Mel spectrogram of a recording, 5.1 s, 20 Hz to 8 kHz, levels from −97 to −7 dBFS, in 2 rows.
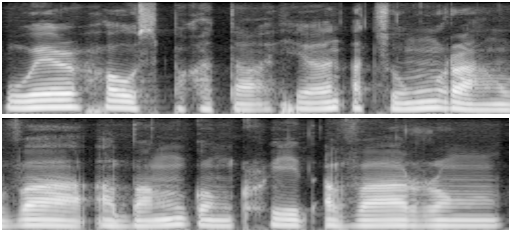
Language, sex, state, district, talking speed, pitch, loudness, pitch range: Mizo, male, Mizoram, Aizawl, 165 wpm, 110 Hz, -17 LUFS, 100-120 Hz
